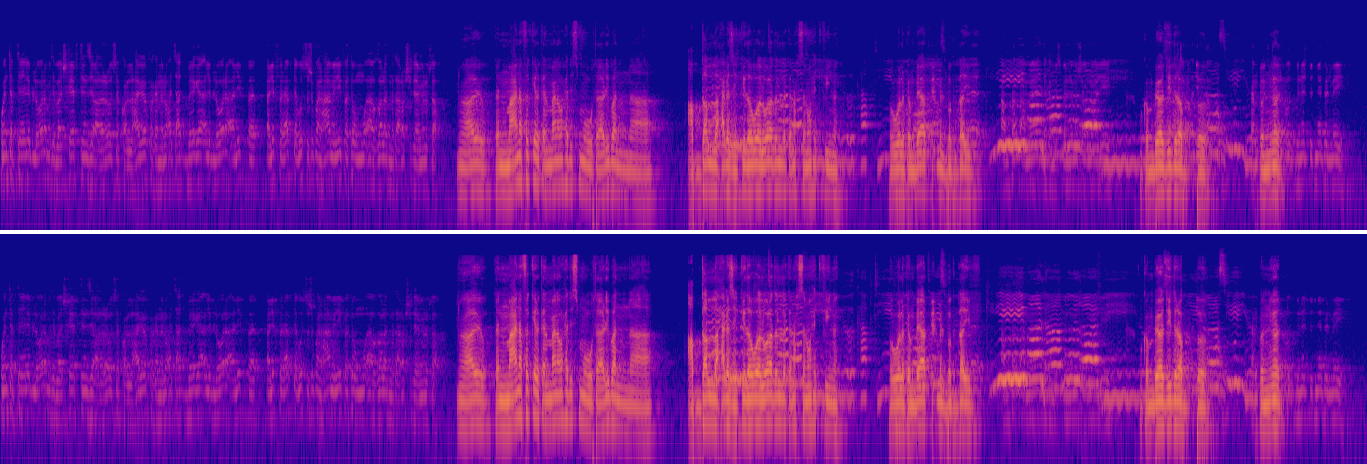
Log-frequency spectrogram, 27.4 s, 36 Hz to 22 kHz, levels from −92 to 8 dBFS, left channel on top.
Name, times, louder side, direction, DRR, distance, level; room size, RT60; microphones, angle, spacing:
voice 1, 0.0-8.8 18.2-19.7 20.0-22.3 23.4-24.6 25.0-26.9, left 2 dB, 45° left, 2.2 m, -53 dB
voice 2, 9.1-13.0 13.8-16.8 17.8-19.4 22.9-24.1 25.2-25.6, right 4 dB, 80° right, 0.9 m, -32 dB
Drip, 14.1-19.4 19.8-25.1, right 5 dB, 45° right, 0.6 m, -40 dB
30.0 x 23.0 x 4.1 m
head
